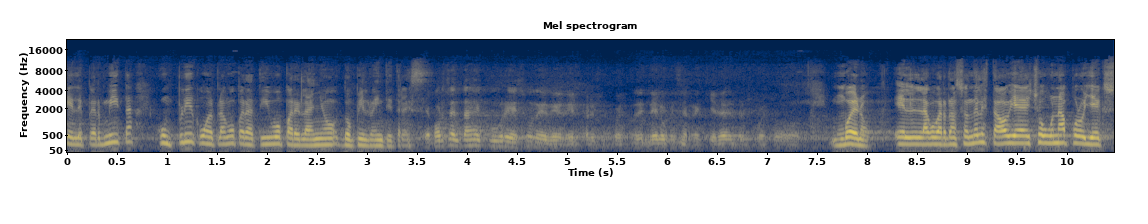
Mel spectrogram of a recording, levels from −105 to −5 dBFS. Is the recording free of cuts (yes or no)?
yes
